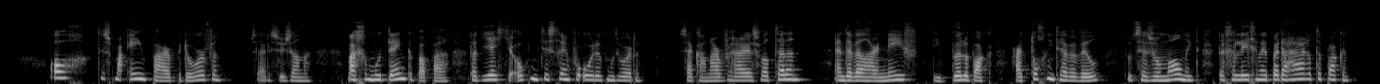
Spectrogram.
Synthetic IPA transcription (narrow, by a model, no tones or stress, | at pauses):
ʔɔχətɪsmaːɹʔejnpaːɹbədɔɹvən | z̥ɛ̰jdəsyzɑnə | maːɹχəmut̚dɛŋkənpɑpaːd̥ɑtjɛçəʔowknitəstrɛŋvəɹʔʊːɹdeːlˠtmutʋɔɹdən | z̥ɛjkɑnɦaːɹvraːjəsʋɛlˠtɛlən | ʔɛndəɹʋɛjlˠɦaːɹnejfd̥ibøləbɑk | haːɹtɔχnitɦɛbənʋɪlˠ | d̥utsɛjzowmɑlˠnitd̥əχəlejχənɦɛjt̚bɛjdəɦaːrəntəpɑkən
